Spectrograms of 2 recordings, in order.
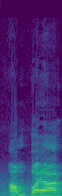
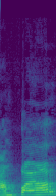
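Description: Both takes have the same delivery.

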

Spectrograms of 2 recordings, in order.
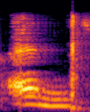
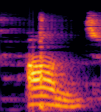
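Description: First: "aunt" with an open front vowel, like "ant". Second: "aunt" with a long back "ah" vowel. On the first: Teacher repeating both options for students, front vowel in "aunt". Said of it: "âm E". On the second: Teacher repeating both options for students, long A in "aunt". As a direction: say "aunt" as "ahnt". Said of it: "Alpha là âm A dài". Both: Shown as a demonstration.

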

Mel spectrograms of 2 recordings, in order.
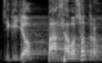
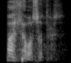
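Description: First: Chiquillos paz a vosotros said louder and firmer; calling the frightened disciples to calm, louder; louder repeat. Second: Said in the usual way. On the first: Retold or imitated. Christ repeating his greeting louder. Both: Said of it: "Tiene que volver a repetirlo".

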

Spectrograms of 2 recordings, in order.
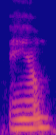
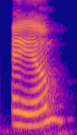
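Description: First: Very soft, meek echo; reluctant repetition. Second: Higher, firm single word; commanding prompt. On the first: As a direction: repeat it faintly, against your will. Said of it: "hated himself, repeated it". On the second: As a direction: dictate it firmly for copying. Bully feeds words to repeat. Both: A narrator's reading.

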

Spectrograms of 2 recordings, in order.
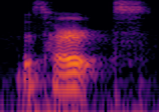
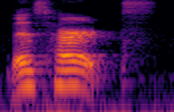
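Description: First: Whispered, much softer, voice dropping away; heartbroken whisper. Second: Voiced again but still much softer and lower; quiet hurt. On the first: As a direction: barely breathe it out, hurt. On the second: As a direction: say it again quietly, heart sinking. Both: Real, not acted. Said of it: "I'm emotional now".

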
